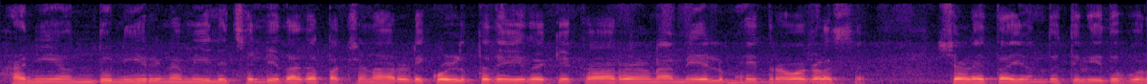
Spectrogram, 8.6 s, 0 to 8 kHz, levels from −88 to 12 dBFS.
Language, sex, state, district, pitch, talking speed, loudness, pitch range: Kannada, male, Karnataka, Bijapur, 130 Hz, 95 wpm, -23 LUFS, 125-130 Hz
